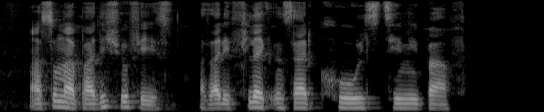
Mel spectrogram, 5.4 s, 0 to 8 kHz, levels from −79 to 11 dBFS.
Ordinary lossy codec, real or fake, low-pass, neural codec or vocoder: none; real; none; none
